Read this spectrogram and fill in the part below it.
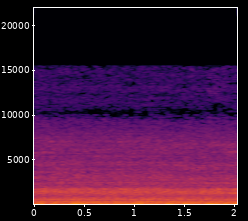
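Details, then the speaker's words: Old Weil-McLain HE boiler with integrated control 1013-200, no-heat call, running after high-voltage connector reseated: constant low fan drone with uneven rumble; combustion blower sounds tired, suspected, not confirmed. "And it sounds like the blower's getting tired here."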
